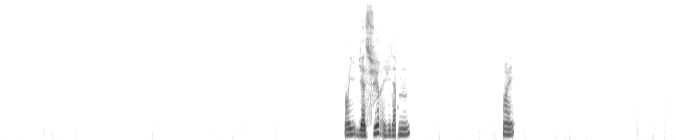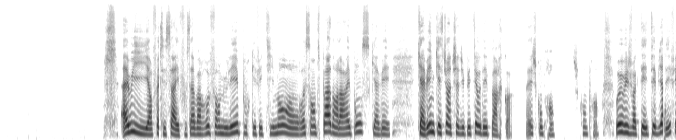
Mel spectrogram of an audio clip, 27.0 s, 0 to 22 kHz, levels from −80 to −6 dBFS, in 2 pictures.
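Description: At 7.88 to 7.97 s there's a short glitch in the speech, and the same thing comes back at 16.65 to 16.73 s and again at 26.76 to 26.83 s, each under a tenth of a second. It's damaged data in the compressed stream: some bytes in those stretches are wrong, so the decoder can't read those frames cleanly, loses its place, and hunts for the next good frame header. The blip is that brief stretch of misread data.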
